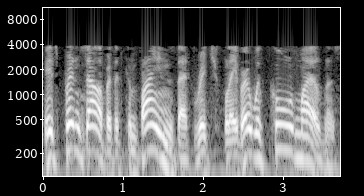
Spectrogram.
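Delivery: ordinary talk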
